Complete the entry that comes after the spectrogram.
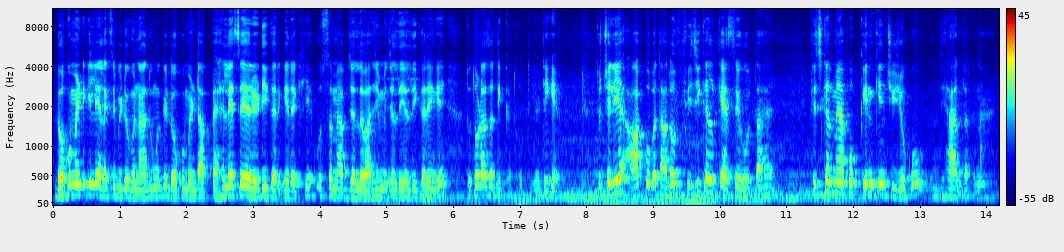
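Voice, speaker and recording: A man's voice: a little high, brisk, noisy background. A young man, explaining things informally to students in a conversational way, often checking in as he goes. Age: young adult. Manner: conversational, repeatedly checks in with "okay". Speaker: exam guidance YouTuber.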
